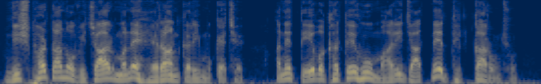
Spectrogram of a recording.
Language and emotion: Gujarati, disgusted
